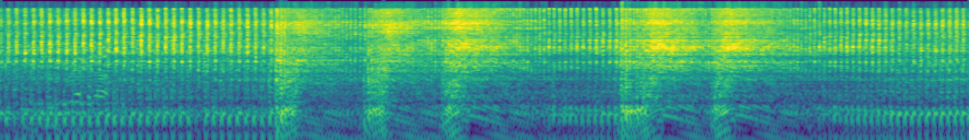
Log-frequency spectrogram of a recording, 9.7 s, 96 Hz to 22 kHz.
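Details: 1985 Honda XR200R four-valve single-cylinder, smoking and needing rings: fast, light ticking at idle that quickens with each throttle blip; teardown found the camshaft and rocker arms pitted and wavy, presumably from lack of oil.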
